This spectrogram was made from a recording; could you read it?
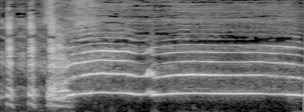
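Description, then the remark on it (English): A dog lets out a few short yips, then breaks into one long, sustained howl that holds a steady pitch, loud, with no talking. “How much clearer can the dog make it?”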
